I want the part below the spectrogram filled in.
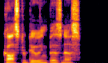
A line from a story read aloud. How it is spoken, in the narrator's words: said flatly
